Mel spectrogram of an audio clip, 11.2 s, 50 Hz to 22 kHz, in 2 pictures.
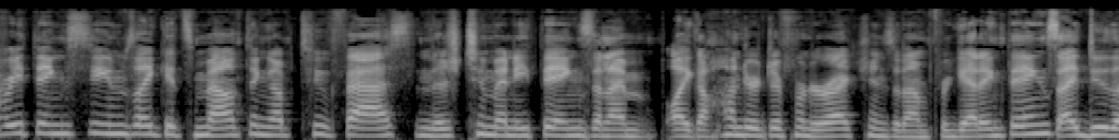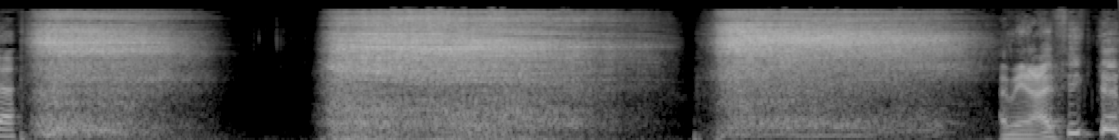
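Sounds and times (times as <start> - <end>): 
speech: 0.0 - 6.1, 10.6 - 11.1
person taking slow deep breaths: 5.7 - 10.6.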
